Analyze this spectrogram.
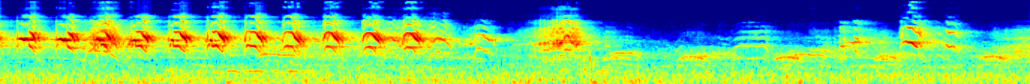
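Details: Wild Indian ringneck parakeets perched in a tree in the early morning: a rapid, regular run of about twelve shrill screeches, roughly four per second, over three seconds, followed by softer, scattered squawks.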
